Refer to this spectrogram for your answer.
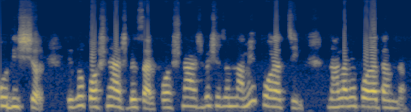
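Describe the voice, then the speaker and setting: Brief: female teacher, high voice, dry close sound, quizzes the class and answers herself. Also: fairly even intonation, racing, dry recording, dull audio. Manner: asks students questions then answers them herself; repeats key words for emphasis. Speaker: grammar teacher. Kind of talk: online classroom lesson.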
